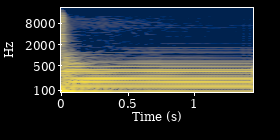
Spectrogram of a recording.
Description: acoustic bass

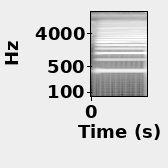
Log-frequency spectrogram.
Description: KLARINETT, Alpine Volksmusik; Best Service

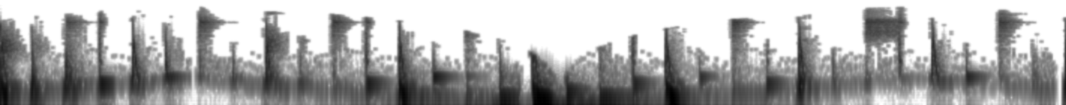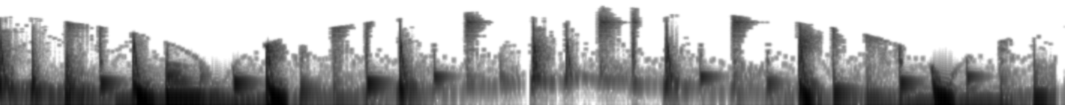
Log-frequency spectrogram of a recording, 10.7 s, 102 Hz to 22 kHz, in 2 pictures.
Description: machine 090bpm; Zero-G; Downbeat Dance Grooves

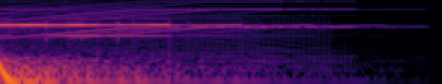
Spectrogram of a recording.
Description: END, Tekno Industrial; East West

